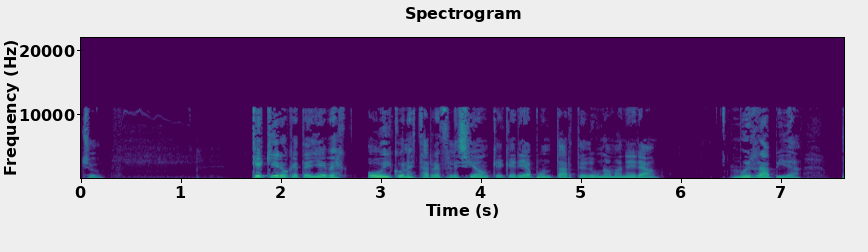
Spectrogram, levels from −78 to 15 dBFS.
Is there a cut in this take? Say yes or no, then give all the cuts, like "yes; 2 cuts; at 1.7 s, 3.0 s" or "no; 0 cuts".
no; 0 cuts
